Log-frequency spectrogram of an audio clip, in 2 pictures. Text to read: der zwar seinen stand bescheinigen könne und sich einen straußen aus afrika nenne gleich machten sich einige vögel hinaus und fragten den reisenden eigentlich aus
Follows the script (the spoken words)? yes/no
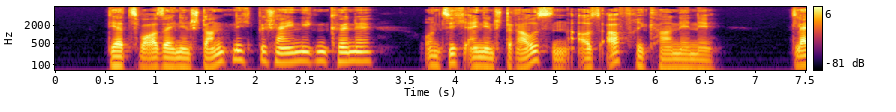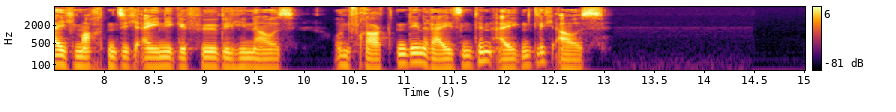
no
